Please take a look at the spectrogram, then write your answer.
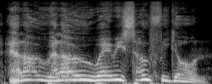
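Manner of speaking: high, loud searching call in a giant's voice; shouting. Acted. BFG imitating parents searching for Sophie, shouting high. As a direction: call out for a missing child.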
